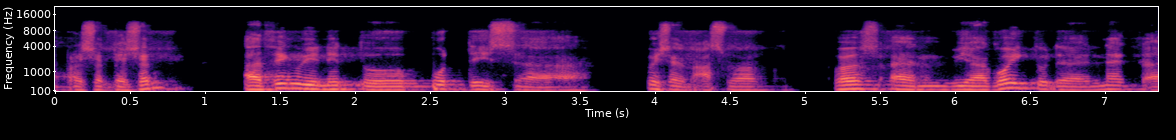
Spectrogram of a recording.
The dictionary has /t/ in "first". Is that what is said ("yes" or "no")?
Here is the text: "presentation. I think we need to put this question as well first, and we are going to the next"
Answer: no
